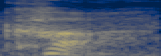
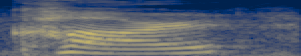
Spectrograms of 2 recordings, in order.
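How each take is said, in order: First: The word ends without any R sound. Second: The word ends with a clear R sound. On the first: "while in British English it might sound more like ka ka" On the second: "in American English, the word car car is pronounced with a clear clear R sound"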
